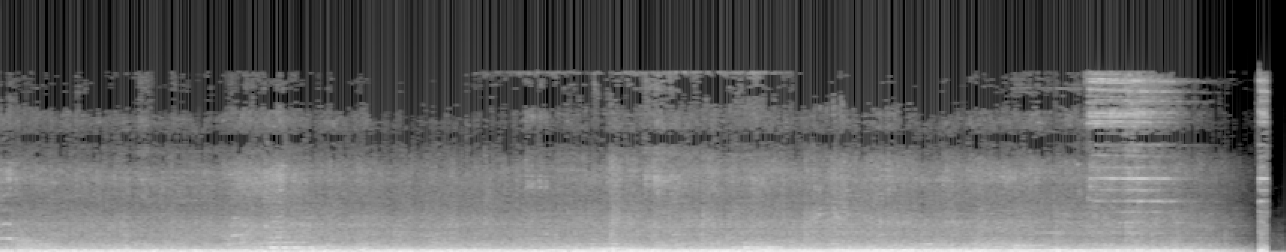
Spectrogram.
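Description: Boxcars of a CSX freight train rolling past: a steady rumble of wheels on rail, with a few brief wheel squeals. It cuts off suddenly near the end.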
